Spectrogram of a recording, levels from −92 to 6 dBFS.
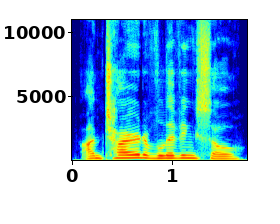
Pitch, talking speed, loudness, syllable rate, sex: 195 Hz, 135 wpm, -14 LUFS, 4.6 syllables/s, female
